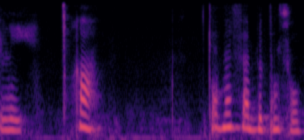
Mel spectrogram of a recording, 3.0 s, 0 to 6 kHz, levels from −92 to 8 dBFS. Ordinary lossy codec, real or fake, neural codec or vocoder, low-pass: none; fake; codec, 16 kHz, 1 kbps, FreqCodec, larger model; 5.4 kHz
